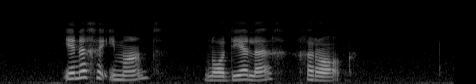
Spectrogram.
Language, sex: Afrikaans, female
